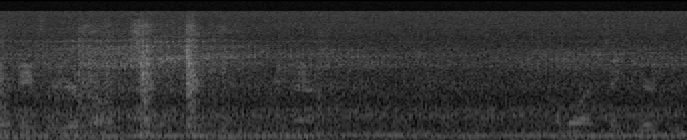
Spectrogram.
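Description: A vehicle engine idling with a steady low hum. Two sharp clicks come about a second in, with faint voices in the background.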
